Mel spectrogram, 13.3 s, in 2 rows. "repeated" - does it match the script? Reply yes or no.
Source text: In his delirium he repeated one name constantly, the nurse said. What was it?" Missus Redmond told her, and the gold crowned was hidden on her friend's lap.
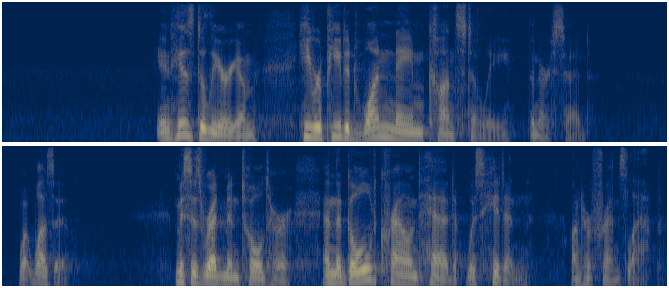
yes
